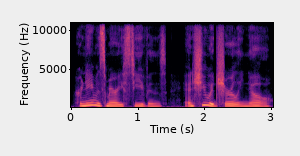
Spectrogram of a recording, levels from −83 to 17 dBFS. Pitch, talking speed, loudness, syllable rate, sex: 225 Hz, 195 wpm, -16 LUFS, 5.6 syllables/s, female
